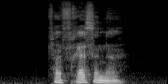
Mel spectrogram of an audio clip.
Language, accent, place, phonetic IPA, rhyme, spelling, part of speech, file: German, Germany, Berlin, [fɛɐ̯ˈfʁɛsənɐ], -ɛsənɐ, verfressener, adjective, De-verfressener.ogg
- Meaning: 1. comparative degree of verfressen 2. inflection of verfressen: strong/mixed nominative masculine singular 3. inflection of verfressen: strong genitive/dative feminine singular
